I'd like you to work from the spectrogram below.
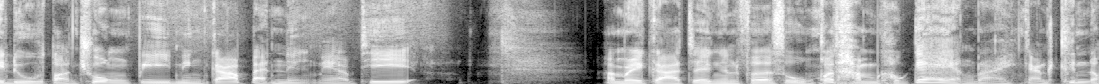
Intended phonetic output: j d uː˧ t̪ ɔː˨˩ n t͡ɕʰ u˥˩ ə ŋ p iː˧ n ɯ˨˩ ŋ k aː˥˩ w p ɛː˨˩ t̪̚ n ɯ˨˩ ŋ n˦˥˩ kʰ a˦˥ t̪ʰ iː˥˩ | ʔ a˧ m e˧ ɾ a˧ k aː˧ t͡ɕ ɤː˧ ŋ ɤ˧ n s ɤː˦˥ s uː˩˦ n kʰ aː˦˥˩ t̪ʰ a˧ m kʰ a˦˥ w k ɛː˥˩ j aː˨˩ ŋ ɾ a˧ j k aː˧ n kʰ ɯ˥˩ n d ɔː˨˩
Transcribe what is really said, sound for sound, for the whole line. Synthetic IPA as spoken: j d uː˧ t̪ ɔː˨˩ n t͡ɕʰ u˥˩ ə ŋ p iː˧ n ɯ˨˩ ŋ k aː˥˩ w p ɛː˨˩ t̪̚ n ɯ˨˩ ŋ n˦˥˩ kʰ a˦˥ t̪ʰ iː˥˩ | ʔ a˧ m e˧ ɾ i˧ k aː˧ t͡ɕ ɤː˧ ŋ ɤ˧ n f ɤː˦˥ s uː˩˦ ŋ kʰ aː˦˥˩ t̪ʰ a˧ m kʰ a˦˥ w k ɛː˥˩ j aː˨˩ ŋ ɾ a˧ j k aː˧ n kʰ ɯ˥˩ n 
